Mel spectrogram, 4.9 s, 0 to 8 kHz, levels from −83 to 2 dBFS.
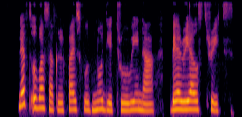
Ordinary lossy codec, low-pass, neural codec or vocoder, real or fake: none; 7.2 kHz; none; real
